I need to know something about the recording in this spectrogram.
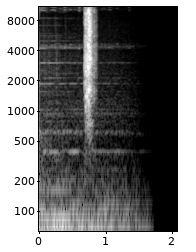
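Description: Trailer sound effect: a deep low rumble with one sharp click-like hit about 0.7 s in, fading away and cutting to silence shortly before the end.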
